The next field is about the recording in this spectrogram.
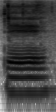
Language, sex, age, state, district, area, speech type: Punjabi, male, 18-30, Punjab, Hoshiarpur, rural, spontaneous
